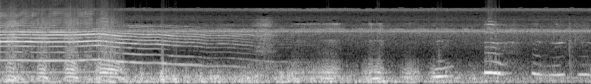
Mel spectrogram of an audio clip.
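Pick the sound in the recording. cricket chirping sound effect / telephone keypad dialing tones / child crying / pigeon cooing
child crying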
